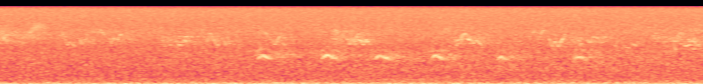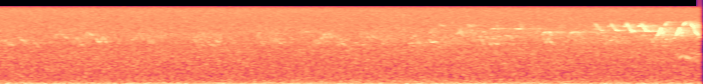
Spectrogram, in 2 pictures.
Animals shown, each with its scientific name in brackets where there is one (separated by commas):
Chestnut-sided Warbler (Setophaga pensylvanica), American Crow (Corvus brachyrhynchos), Red-eyed Vireo (Vireo olivaceus), Indigo Bunting (Passerina cyanea)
